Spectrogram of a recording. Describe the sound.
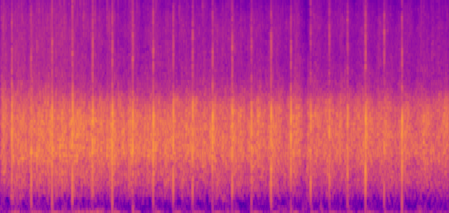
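An audience applauds as an entrepreneur and investor guest is welcomed onto a stage. Many crisp, separate claps build a steady, even ovation that lasts throughout.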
